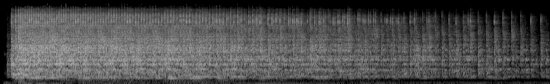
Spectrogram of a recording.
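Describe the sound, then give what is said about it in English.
A digital wheel spins to pick a manga: a dense, loud rattle of rapid clicks over a hiss, thinning and slowing as it winds down. “So I'm going to use this digital wheel and see what we're going to review in the next episode.”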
